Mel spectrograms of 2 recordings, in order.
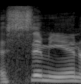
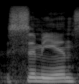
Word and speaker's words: Simeon: But there's something that you will continually also see with these, the first two words, Simeon Peter, is you see a Simeon or Simon. You can pronounce it both ways, but here it's Simeon, so we'll say Simeon.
